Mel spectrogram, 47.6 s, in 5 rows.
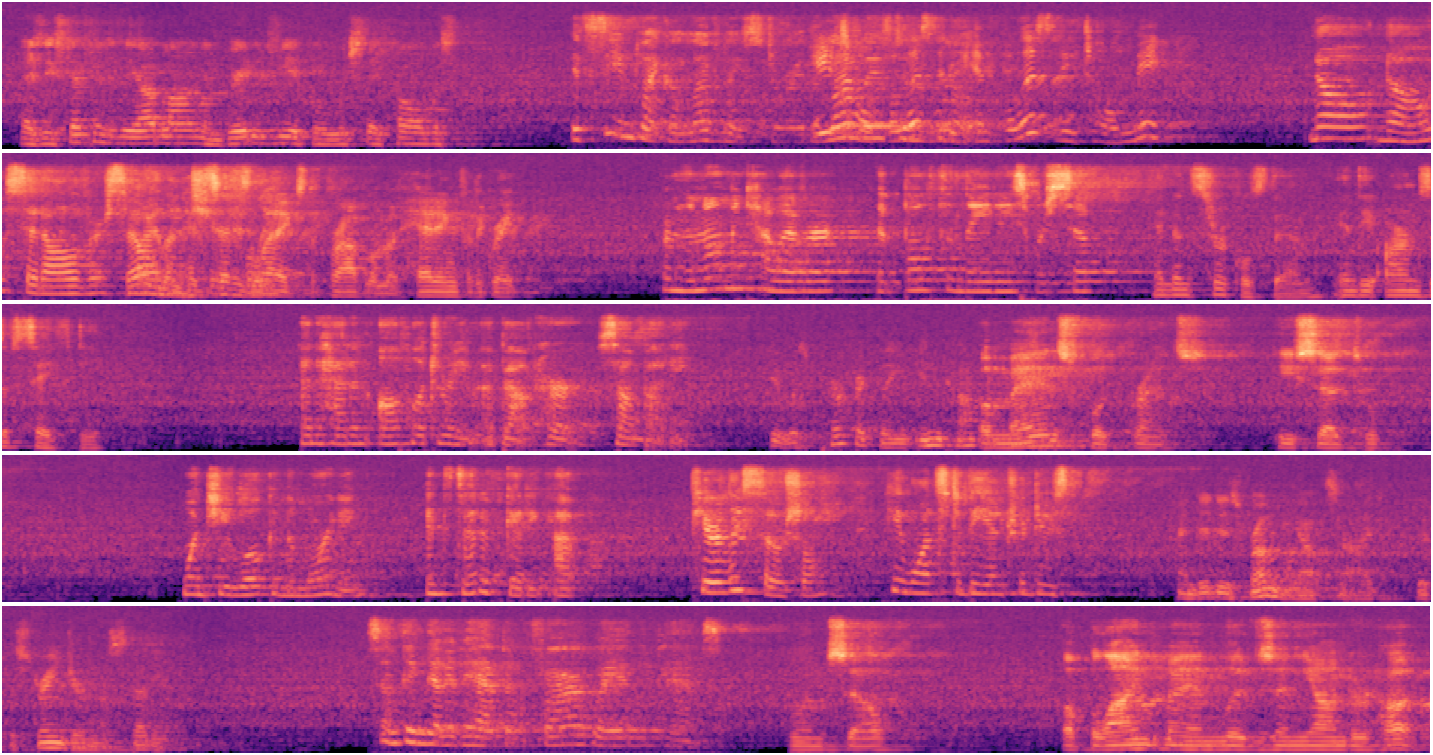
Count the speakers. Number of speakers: ten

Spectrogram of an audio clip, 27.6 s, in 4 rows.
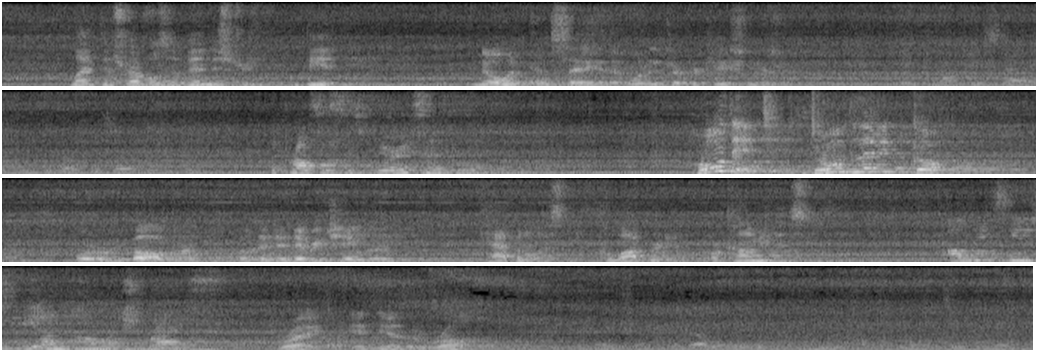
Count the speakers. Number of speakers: six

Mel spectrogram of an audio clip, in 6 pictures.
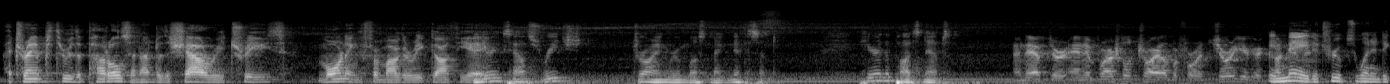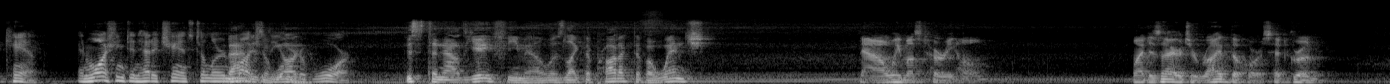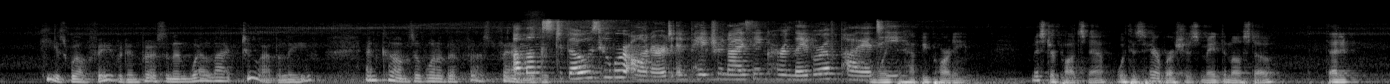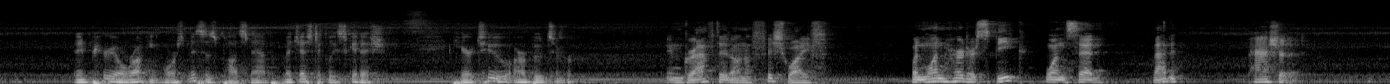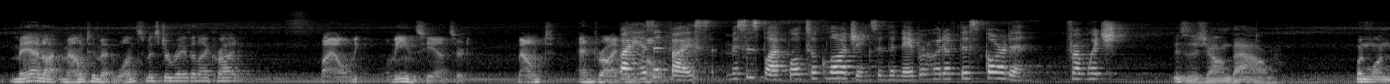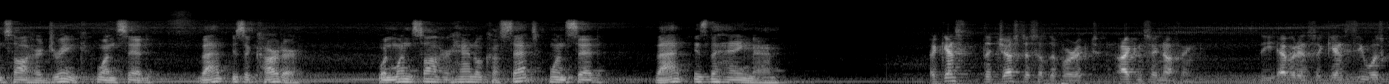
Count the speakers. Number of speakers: eight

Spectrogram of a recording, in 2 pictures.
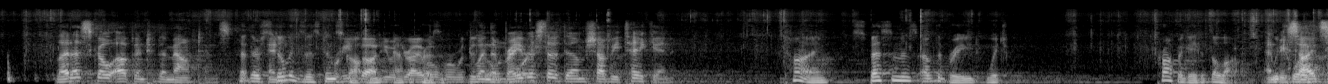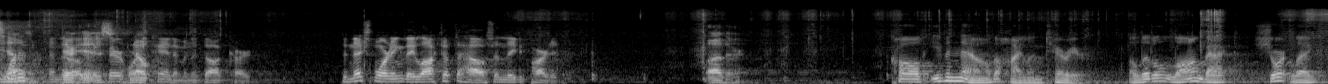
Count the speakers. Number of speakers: three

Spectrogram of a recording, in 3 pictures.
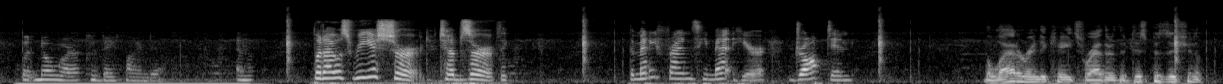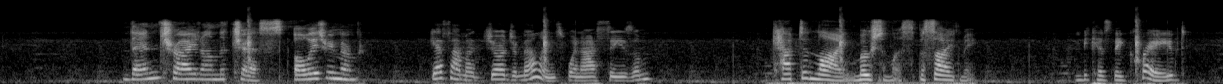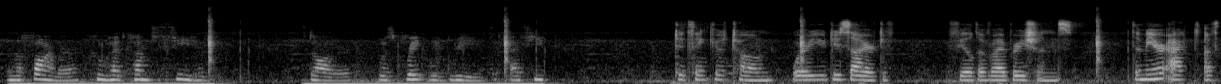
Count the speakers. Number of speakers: six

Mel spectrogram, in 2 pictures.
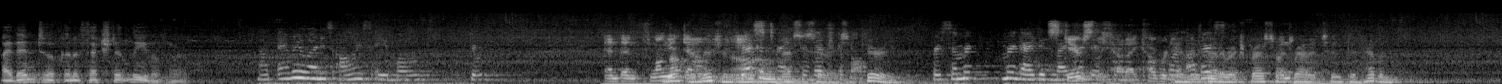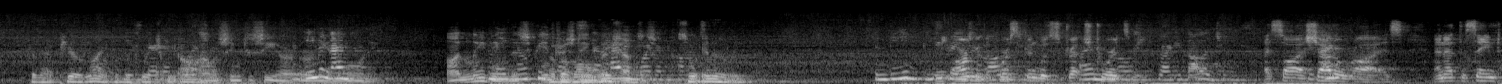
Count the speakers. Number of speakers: four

